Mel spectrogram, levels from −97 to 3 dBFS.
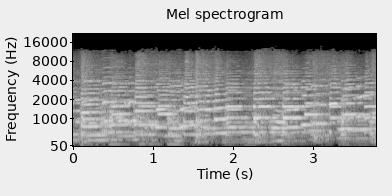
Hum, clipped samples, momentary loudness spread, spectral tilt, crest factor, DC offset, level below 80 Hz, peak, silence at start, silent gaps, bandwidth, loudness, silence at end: none; under 0.1%; 2 LU; -0.5 dB/octave; 12 dB; under 0.1%; -64 dBFS; 0 dBFS; 0 s; none; 13 kHz; -12 LUFS; 0 s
